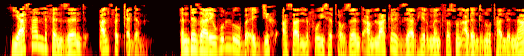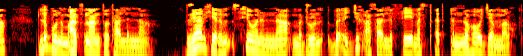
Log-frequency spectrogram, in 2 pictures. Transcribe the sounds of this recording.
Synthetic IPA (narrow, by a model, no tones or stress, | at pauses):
jɛasalːɨfənzənd̪ʔalfəkʼːəd̪əm | ʔɨnd̪əzaɾe̞whulːubəʔɨd͡ʒːɨhasalːɨfojɛsət̪ʼəwzənd̪a̰mlakʰəhɨɡzjaβɦe̞ɾmənfəsuna̰d̪ənd̪no̞t̪ʰalːɨnːa | lɨβunɨmasʼnant̪ʰo̞t̪ʰalːɨnːa | ɨɡzjaβhe̞ɾɨmsiho̞nɨnːamɨd̪ɾunbəʔɨd͡ʒːɨha̰salːɨfe̞məst̪ʼət̪ɨnːəɦo̞d͡ʒɛmːəɾəw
